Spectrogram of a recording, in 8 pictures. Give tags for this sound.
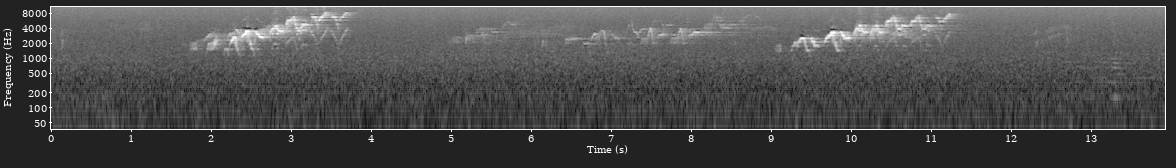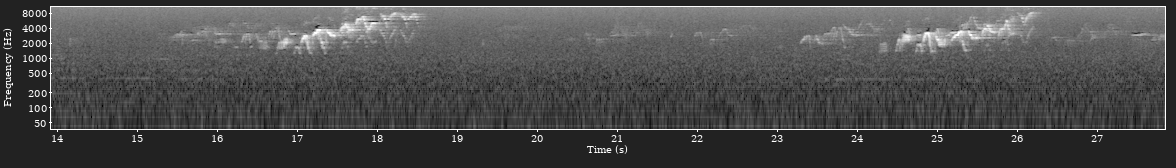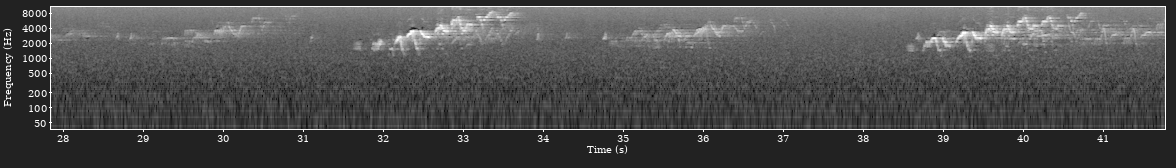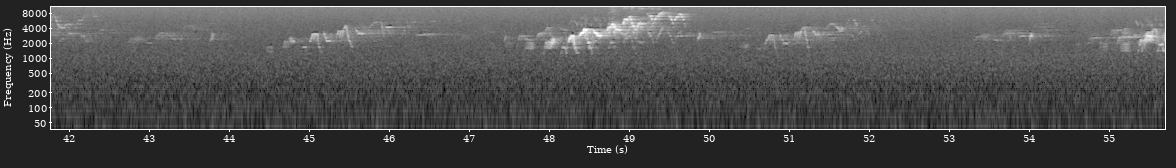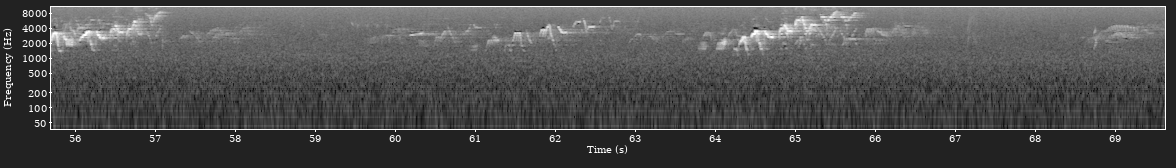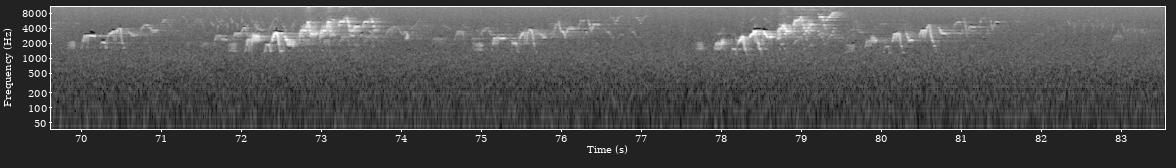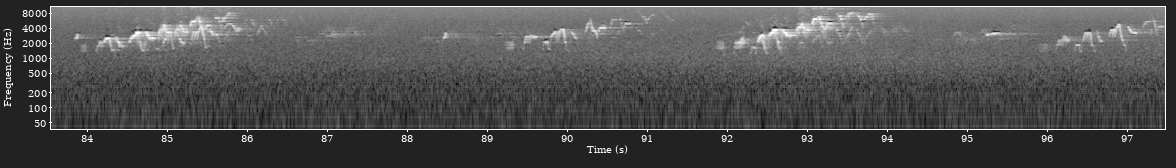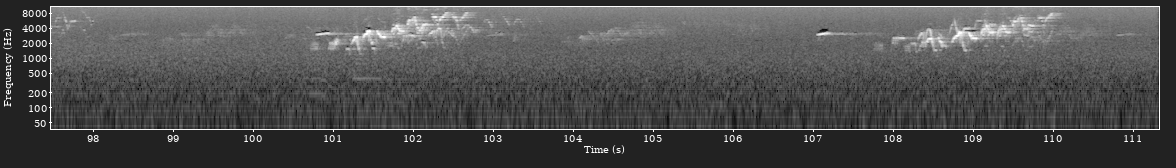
bird birds chirping field-recording forest hike nature

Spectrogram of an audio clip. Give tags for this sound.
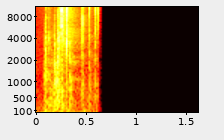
Ice Crack Short Footstep

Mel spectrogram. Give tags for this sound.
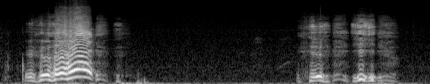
laugh laughable laughing

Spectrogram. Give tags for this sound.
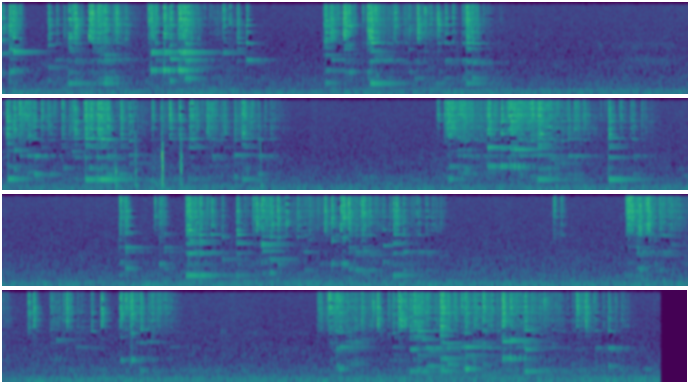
percussion steel-drum

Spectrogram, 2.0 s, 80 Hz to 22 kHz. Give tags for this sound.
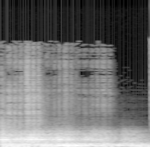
60-bpm deep loop dubspace

